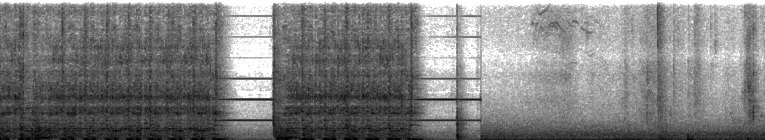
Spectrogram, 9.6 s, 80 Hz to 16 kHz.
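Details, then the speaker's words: Ariens/Husqvarna riding mower engine cranking in two bursts without catching, even with starter fluid; the compression test read about 45 psi against 90+ good, leaking down; low compression, and the head gasket was replaced. "right so it doesn't want to start so what we're doing we'll hook up the the pressure gauge here and we'll see what kind of uh pressure we're getting out of it it's leaking down and uh we only got to about uh 45 or so and these really anything above 90 is good but uh so we have a problem with compression"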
